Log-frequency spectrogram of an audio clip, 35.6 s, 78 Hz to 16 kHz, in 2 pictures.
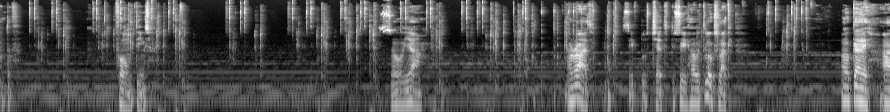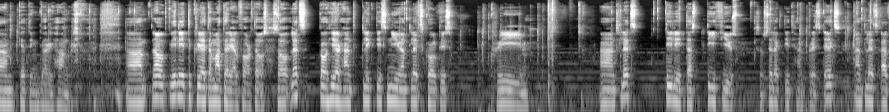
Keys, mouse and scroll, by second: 0.2 g, 1.3-3.6 typing, 5.1-7.4 typing, 8.8 g, 9.8 g, 10.3 ctrl+s, 10.3 a, 10.3 r, 10.7 middle click, 13.3 shift+z, 15.4-18.0 drag, 15.8 ctrl+s, 18.0 shift+z, 18.2-22.3 middle drag, 19.0 Tab, 19.6 Tab, 21.3-22.8 right drag, 22.8-24.6 drag, 25.3-27.6 drag, 30.8-32.8 drag, 30.8-32.7 middle drag, 33.0-34.9 right drag, 33.7 x, 34.1-35.5 middle drag, 34.7 shift+a.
